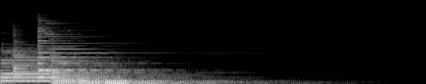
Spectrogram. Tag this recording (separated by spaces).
alert banjo echo error notification reverb ui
